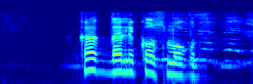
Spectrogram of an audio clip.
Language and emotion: Russian, neutral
